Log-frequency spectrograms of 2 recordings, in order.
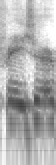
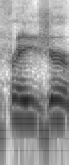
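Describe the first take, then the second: First: The name is said the British way. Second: The name is said the common American way. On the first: This is the name's proper form. The speaker calls it right. "no, it's actually Fraser" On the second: This is how many local people say the name. The speaker calls it wrong. "A lot of people when they when they reference them over here, they say Frazier"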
